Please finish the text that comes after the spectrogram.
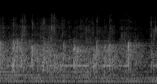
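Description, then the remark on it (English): A crowd applauds steadily, many hands clapping in a dense, continuous wash of sound at an even, moderate level, with a faint low hum underneath and no voices; an audience at a sermon applauding in praise of Jesus. “Can we love on Jesus with our praise and our applause?”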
